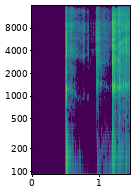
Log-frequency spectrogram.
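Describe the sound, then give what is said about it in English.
Crunching of someone biting into chocolate: a sharp snap, a short second crackle, then a longer grinding crunch, heard alone with no talking. “Do you want to hear how crunchy it is?”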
